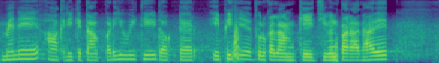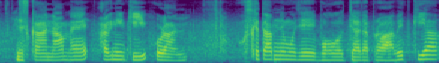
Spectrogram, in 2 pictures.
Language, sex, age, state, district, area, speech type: Hindi, male, 30-45, Madhya Pradesh, Hoshangabad, rural, spontaneous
